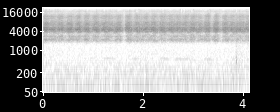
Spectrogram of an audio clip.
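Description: Cicadas shrill in a continuous, steady drone, loud and close, with slight pulsing in intensity and nothing else competing.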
